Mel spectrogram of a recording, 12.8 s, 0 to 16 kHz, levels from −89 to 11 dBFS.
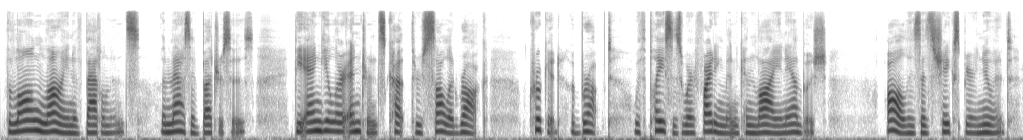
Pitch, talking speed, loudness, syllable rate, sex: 215 Hz, 150 wpm, -19 LUFS, 5.1 syllables/s, female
